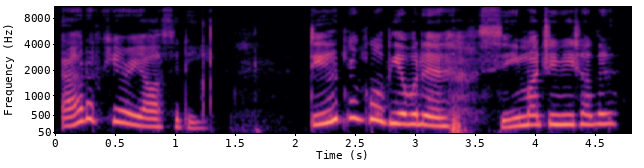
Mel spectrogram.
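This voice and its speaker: A woman's voice: sits high, very animated, moderate pace, no echo, voice pushed up. Woman playing a humble, kind centaur, dry close sound. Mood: shy, hopeful. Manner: earnest, hesitant, gentle insisting. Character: kind, humble, self-effacing female centaur. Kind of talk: improvised audio roleplay addressed to the listener.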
